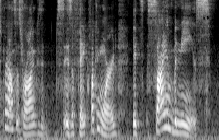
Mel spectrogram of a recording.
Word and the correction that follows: Symbionese: Liberation Army, which is just something they made up. – Let me see how it's spelled. – Siamese. S-Y-M... – Symbionese. – It's a silly made-up word, so the pronunciation is crazy. – Tell that to the Symbionese. – Well, they don't exist anymore because their name was foolish. So, Symbionese, we're going with that,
